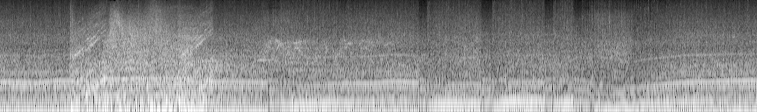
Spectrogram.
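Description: A buggy engine roars steadily, its pitch shifting as it shifts gears.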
